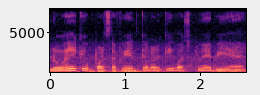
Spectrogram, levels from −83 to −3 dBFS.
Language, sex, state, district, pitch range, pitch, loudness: Hindi, male, Bihar, Vaishali, 190-210 Hz, 195 Hz, -20 LUFS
